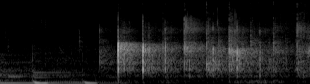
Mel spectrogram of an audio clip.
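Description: Scattered, fairly quiet hand claps from a small audience at a Yongin Severance Hospital dedication presentation begin after a couple of soft thumps and continue unevenly.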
